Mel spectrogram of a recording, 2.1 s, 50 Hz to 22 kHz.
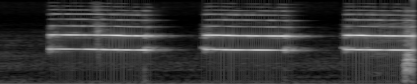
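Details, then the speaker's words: Honda GL650 Silverwing turn-signal flasher unit: shrill steady whistle pulsing on and off about every 0.7 seconds with each blink; the flasher relay is singing and sounds like it's dying, later replaced, after which the noise is gone. "I've just bought another one. So, let's see if that one's any better. Sounds like it's dying."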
